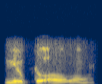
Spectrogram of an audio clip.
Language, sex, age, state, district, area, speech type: Manipuri, male, 30-45, Manipur, Kangpokpi, urban, conversation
